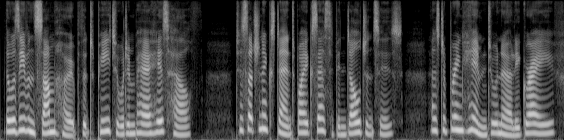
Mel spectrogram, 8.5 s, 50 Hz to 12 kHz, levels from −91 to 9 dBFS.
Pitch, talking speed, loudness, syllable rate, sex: 235 Hz, 185 wpm, -17 LUFS, 5.3 syllables/s, female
